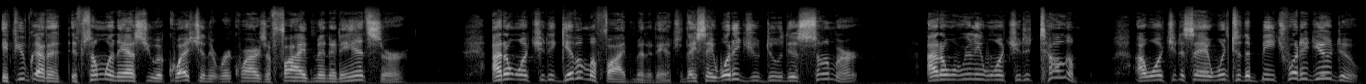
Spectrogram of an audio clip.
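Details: Adult male speaker; ordinary speech.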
